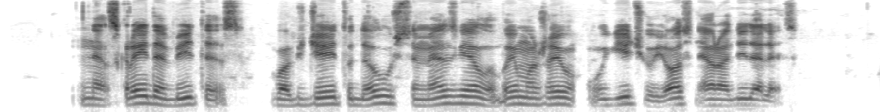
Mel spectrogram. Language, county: Lithuanian, Kaunas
